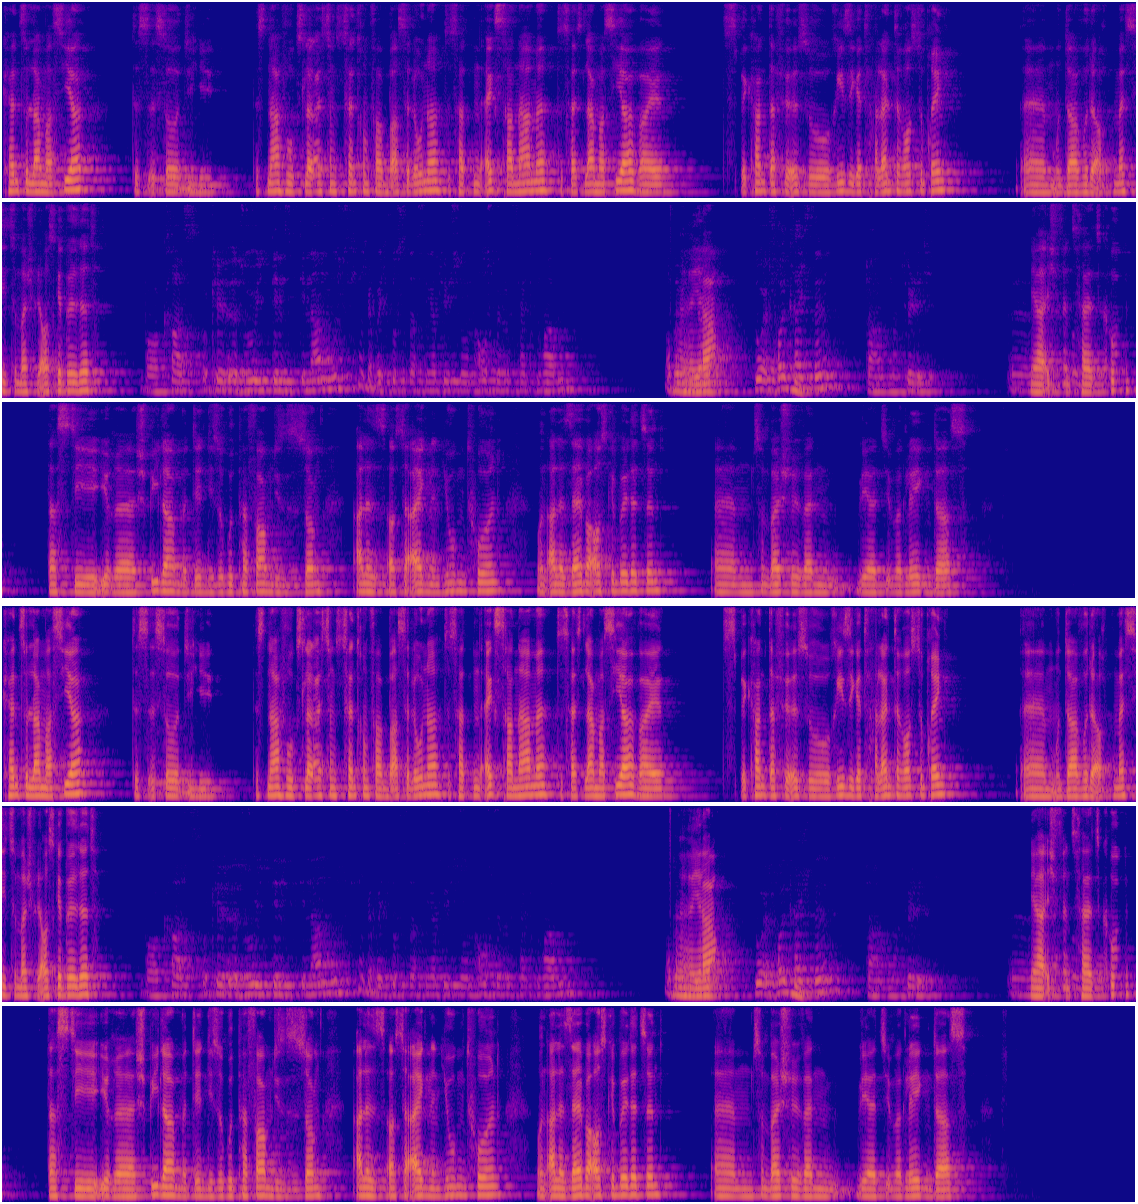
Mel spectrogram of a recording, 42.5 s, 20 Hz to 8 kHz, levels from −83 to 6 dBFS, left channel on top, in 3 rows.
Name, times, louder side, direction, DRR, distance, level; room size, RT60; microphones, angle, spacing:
voice 1, 0.0-1.1 1.6-2.6 3.2-8.3 9.0-11.8 12.7-15.4 22.6-23.1 24.0-24.2 27.0-28.1 28.9-32.4 32.8-34.6 35.0-36.6 37.3-40.4, right 3 dB, 65° right, 14 dB, 1.1 m, -27 dB
voice 2, 1.7-2.3 15.9-21.3 22.5-23.0 23.6-24.6 25.0-25.8 26.7-27.2 27.5-28.0, left 1 dB, 75° left, -1 dB, 3.8 m, -41 dB
18.5 x 18.0 x 8.7 m, 0.85 s
head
